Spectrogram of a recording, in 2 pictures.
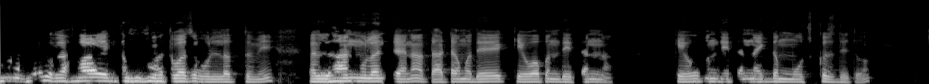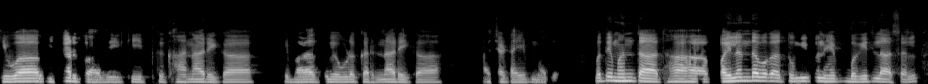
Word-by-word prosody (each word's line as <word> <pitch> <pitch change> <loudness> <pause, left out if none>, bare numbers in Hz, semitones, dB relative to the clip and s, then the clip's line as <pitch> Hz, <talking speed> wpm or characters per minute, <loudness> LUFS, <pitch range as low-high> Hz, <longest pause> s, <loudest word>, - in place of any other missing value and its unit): हं, 150 -1 -2
हे 165 +4 -4
बघा, 150 -2 +3
हा 160 0 +7
एकदम 150 0 +1 0.2
महत्त्वाचं 145 -1 +3
बोललात 120 -1 -1
तुम्ही. 120 +1 -4 0.5
लहान 145 +3 +5
मुलांच्या 145 -2 +3
आहे 125 - -1
ना, 145 0 -1
ताटामध्ये 125 +3 -1
केव्हा 125 0 +1
पण 125 -2 -3
देताना, 120 -2 -5 0.7
केव्हा 130 +1 -1
पण 135 - -2
देताना 130 0 -5
एकदम 130 +2 -2
मोजकंच 120 +1 -5
देतो 105 -2 -10
हा, - - -12 0.6
किंवा 135 +2 +4 0.2
विचारतो 130 -2 -1
आधी, 110 0 -6
की 120 - -6
"इतकं 115 +2 -10
खाणार 120 +1 -3
आहे 115 -1 -3
का? 115 0 -2 0.3
की 115 - -9
बाळा 115 +1 +1
तू 115 +2 -8
एवढं 115 0 -2
करणार 115 +1 -3
आहे 115 - -2
का?" 110 - -4 0.6
अशा 120 - -8
टाईपमध्ये. 110 -1 -8 0.4
मग 155 +2 -2
ते 180 - +2
म्हणतात, 160 -5 +4
"हां, 130 0 +2
हां." 130 -1 +3
पहिल्यांदा 170 +5 +5
बघा 165 -2 +3
तुम्ही 145 +1 +1
पण 150 -1 +1
हे 135 - +1 0.2
बघितलं 130 +1 -1
असेल, 120 +2 -4
130 Hz, 170 wpm, -19 LUFS, 115-145 Hz, 0.7 s, हा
